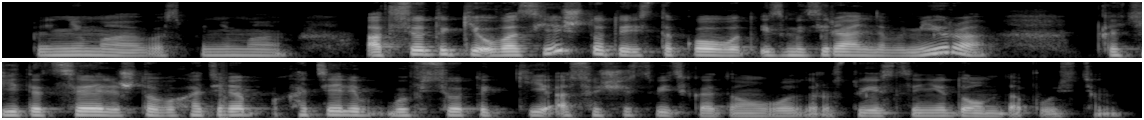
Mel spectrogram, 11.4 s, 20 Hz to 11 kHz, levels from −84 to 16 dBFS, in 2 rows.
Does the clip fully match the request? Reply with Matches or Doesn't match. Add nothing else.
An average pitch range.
Doesn't match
